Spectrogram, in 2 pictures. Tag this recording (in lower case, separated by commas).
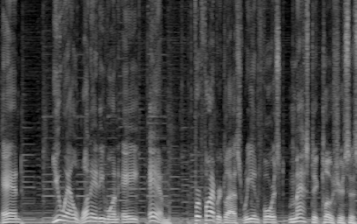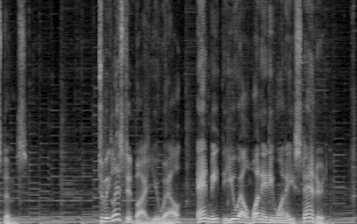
speech, music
